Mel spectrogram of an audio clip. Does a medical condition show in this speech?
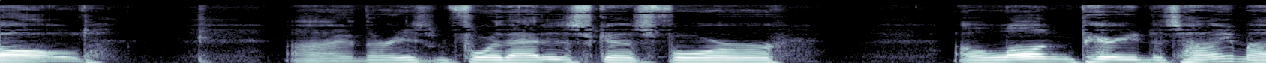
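Yes: multiple sclerosis, progressive.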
